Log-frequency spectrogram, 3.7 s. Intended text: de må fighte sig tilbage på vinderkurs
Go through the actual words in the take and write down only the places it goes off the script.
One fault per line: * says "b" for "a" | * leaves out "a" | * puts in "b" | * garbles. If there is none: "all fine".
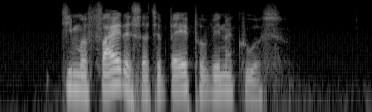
all fine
